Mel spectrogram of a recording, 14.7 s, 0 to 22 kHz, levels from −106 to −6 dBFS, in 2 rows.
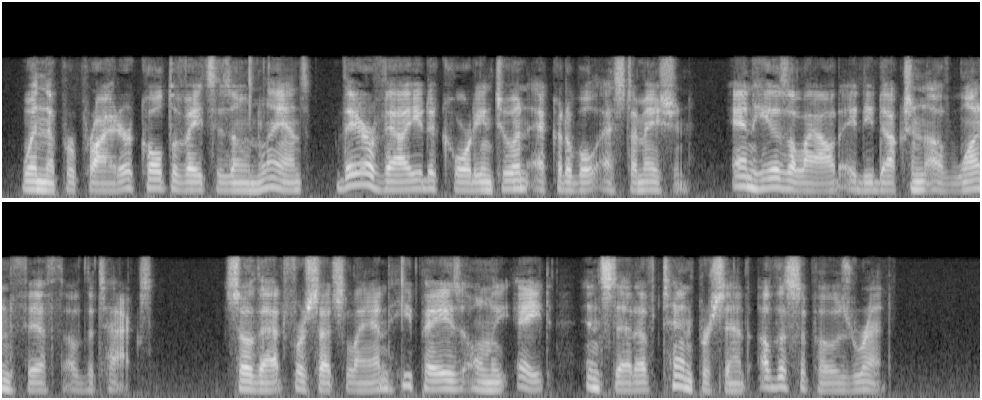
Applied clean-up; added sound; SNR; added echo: neural separator model SepFormer DNS4.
